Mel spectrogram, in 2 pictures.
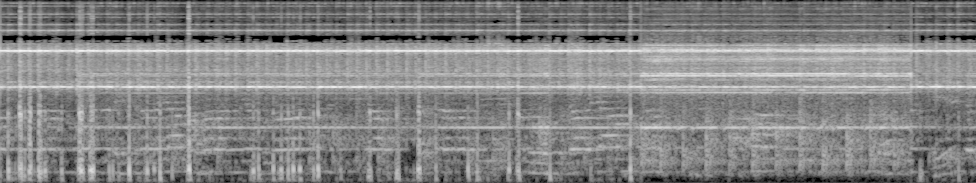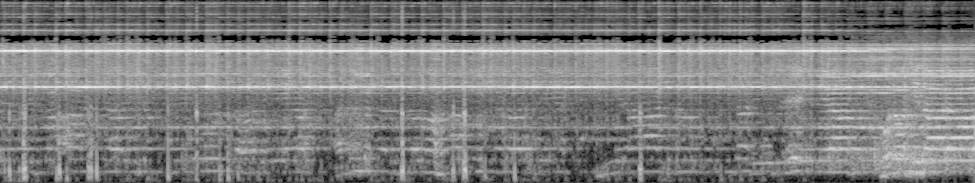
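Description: Temple bells ringing continuously during the aarti lamp offering, a steady high ringing over a fast clatter of strokes, with a second, higher ring joining for a few seconds in the middle.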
